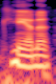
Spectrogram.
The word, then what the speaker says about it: Kanin: One of the startups you've backed is called Canon. Am I saying that right? K-A-N-I-N. – Yeah. – Canon.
